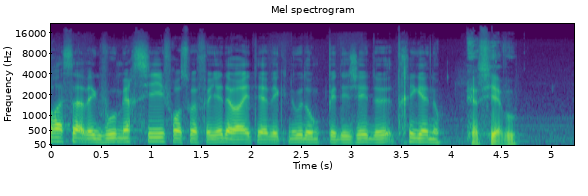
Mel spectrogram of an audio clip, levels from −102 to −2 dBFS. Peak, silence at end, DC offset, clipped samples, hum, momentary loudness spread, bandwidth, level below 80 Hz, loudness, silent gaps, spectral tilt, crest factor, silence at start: -4 dBFS; 0.55 s; under 0.1%; under 0.1%; none; 6 LU; 14.5 kHz; -48 dBFS; -24 LUFS; none; -5.5 dB/octave; 20 dB; 0 s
